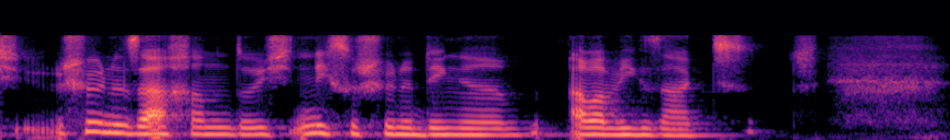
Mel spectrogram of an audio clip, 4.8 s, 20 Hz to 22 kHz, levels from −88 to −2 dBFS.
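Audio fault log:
Nothing in this speech clip stood out on listening.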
